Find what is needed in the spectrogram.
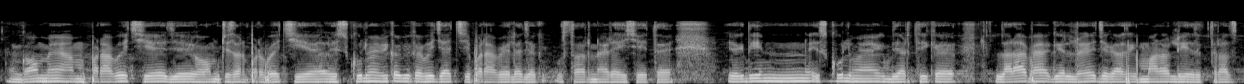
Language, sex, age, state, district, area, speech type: Maithili, male, 30-45, Bihar, Purnia, rural, spontaneous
